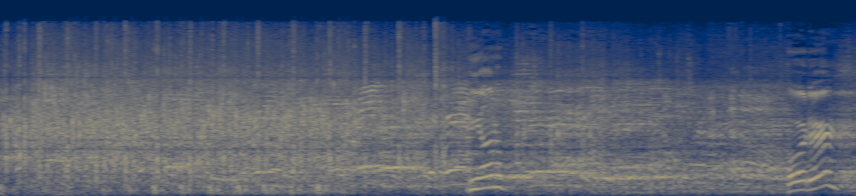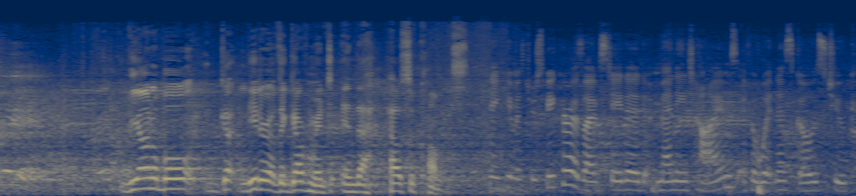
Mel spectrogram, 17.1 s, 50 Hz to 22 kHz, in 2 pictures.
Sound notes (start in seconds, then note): 6.0 some Applause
